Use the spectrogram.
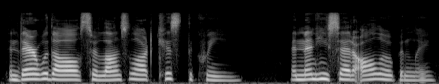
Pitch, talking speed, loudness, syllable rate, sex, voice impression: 215 Hz, 180 wpm, -16 LUFS, 5.5 syllables/s, female, feminine, adult-like, tensed, powerful, bright, clear, fluent, intellectual, calm, friendly, elegant, lively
